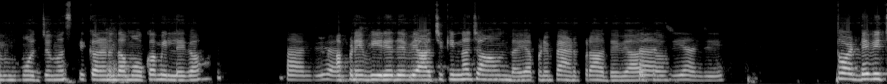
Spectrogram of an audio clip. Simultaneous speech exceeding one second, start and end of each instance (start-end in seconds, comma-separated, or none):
none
